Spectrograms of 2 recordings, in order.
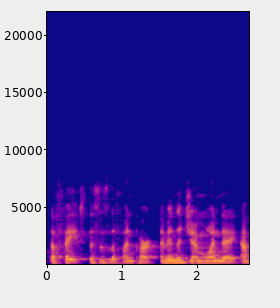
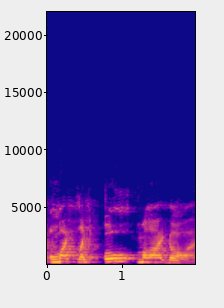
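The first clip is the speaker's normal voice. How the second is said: loud, high, drawn-out "oh my God"; thrilled; 3 semitones higher, 4 dB louder, slower than usual. Retold or imitated. Getting the TEDx acceptance email, loud stretched joy.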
